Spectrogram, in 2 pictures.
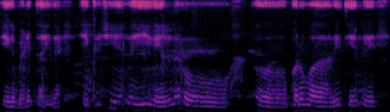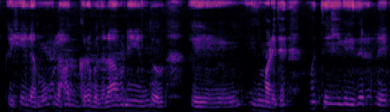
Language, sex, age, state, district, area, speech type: Kannada, male, 60+, Karnataka, Shimoga, rural, spontaneous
